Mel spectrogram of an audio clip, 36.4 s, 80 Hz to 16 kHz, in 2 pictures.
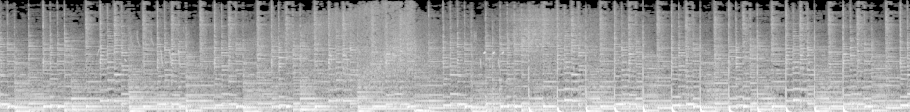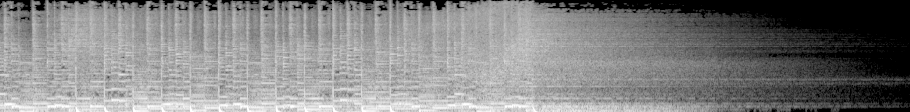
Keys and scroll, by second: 21.3 Return, 30.9 Return, 32.6 ctrl+alt+shift+e, 36.2-36.4 typing.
